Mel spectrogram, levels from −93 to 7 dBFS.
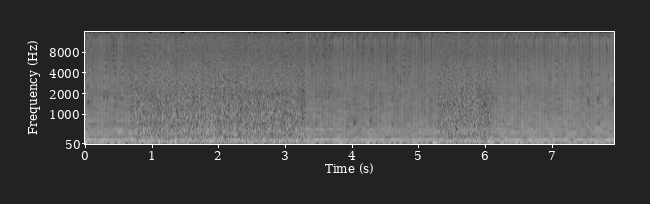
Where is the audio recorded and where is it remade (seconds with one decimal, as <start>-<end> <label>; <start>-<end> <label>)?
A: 0.0-0.7 remade; 0.7-3.3 recorded; 3.3-5.3 remade; 5.3-6.1 recorded; 6.1-7.9 remade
